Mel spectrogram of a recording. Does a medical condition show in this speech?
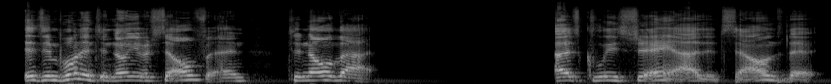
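Yes: cerebral palsy.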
